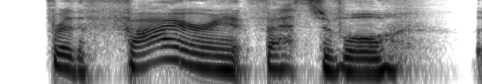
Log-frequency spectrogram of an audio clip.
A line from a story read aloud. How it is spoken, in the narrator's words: the receptionist purred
